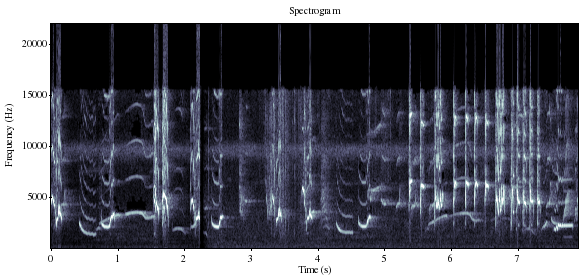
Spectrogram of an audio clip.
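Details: Loud, varied oriental magpie-robin song in the gacor ngeplong style, intended to spur reluctant birds to sing: looping whistles and down-curving notes mixed with sharp clicks, becoming a fast, dense string of chips toward the end.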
